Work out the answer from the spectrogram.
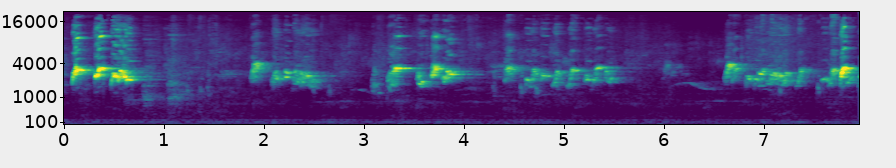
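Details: Red-whiskered bulbul competing in a morning singing contest, delivering a series of clear, bubbling warbled phrases, each a quick cluster of rising and falling whistled notes, repeated at intervals of one to two seconds.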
